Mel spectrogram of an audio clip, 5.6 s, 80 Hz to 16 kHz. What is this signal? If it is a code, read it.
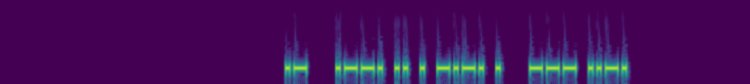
Morse code, heard as a keyed tone, about 38 wpm, 700 Hz. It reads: A PIECE OF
